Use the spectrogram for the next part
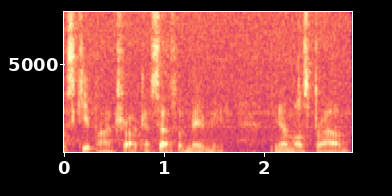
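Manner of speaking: real tears, voice dropping low and soft; fighting back tears; choked up. Real, not acted. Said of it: "Sorry about that".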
